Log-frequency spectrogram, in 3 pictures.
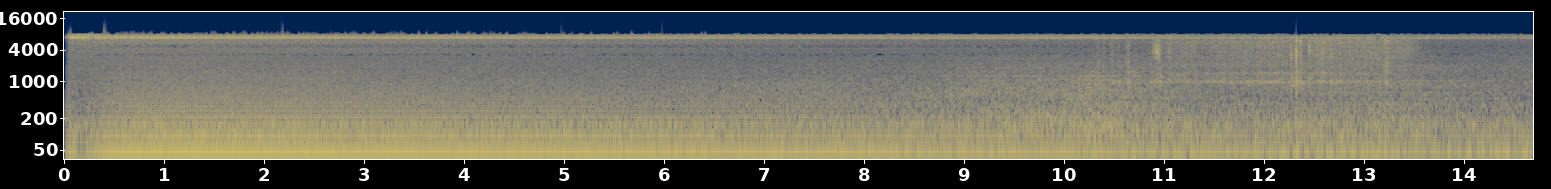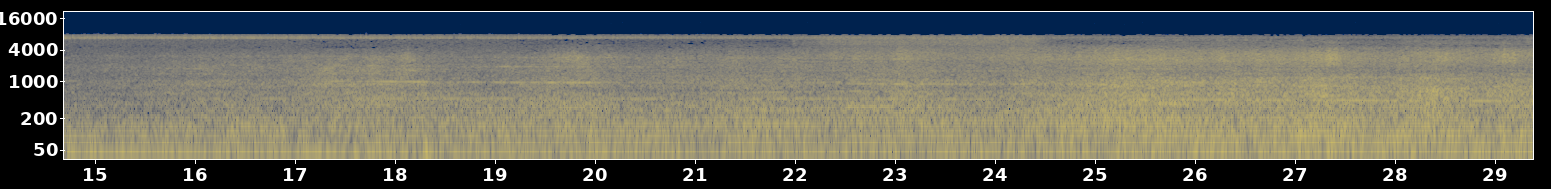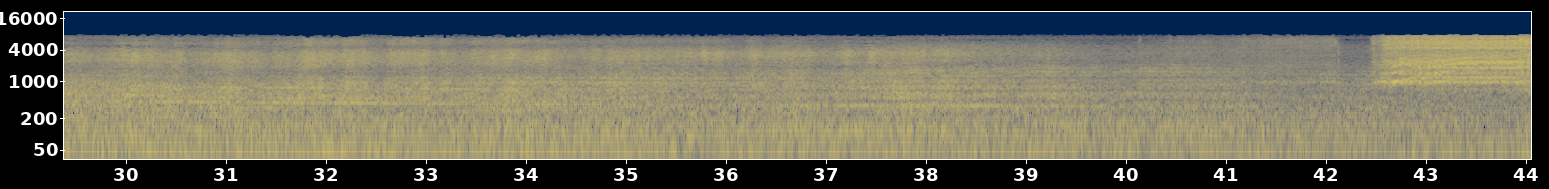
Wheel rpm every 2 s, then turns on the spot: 0, 0, 0, 0, 0, 10, 10, 0, 0, 0, 0, 0, 0, 0, 0, 0, 0, 0, 0, 0, 20, 120.
10-14 40-42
